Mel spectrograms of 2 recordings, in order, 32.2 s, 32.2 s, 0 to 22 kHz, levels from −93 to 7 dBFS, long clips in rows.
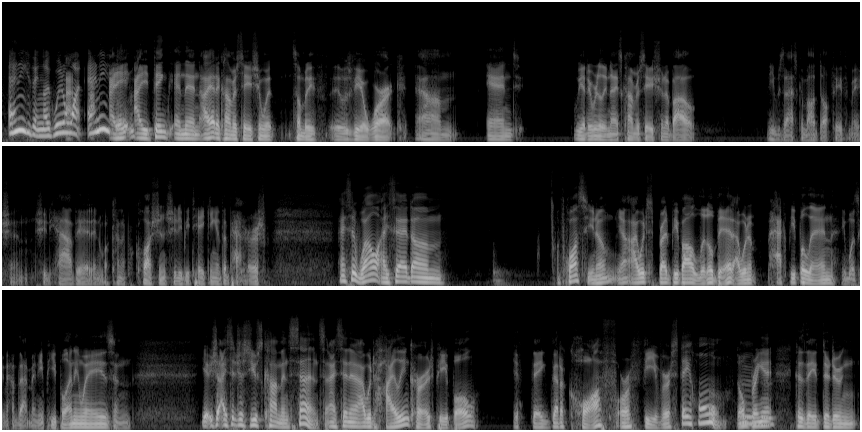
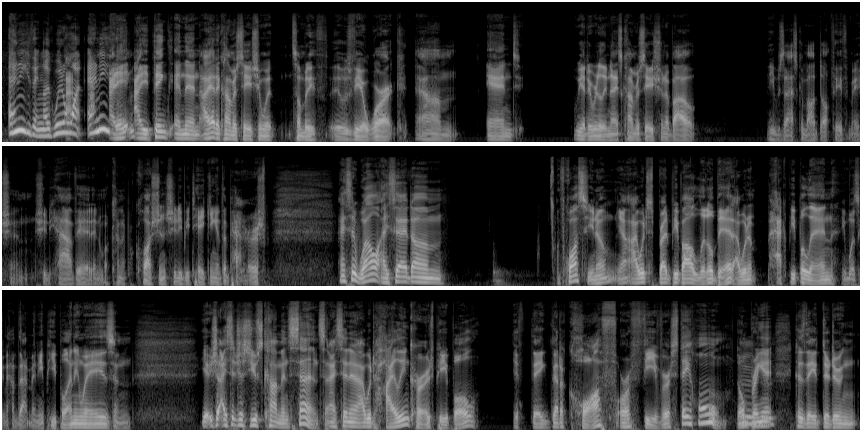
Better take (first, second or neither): second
